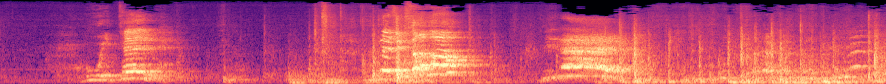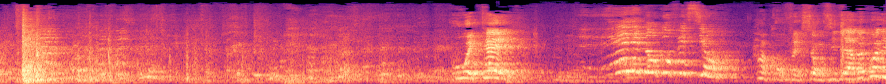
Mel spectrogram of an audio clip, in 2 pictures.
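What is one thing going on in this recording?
A man speaks loudly and with animation in an echoing hall.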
